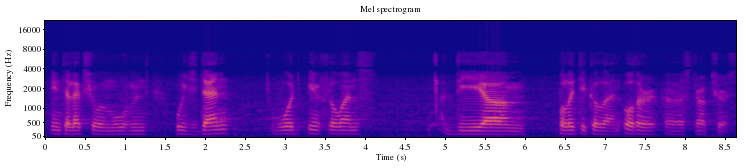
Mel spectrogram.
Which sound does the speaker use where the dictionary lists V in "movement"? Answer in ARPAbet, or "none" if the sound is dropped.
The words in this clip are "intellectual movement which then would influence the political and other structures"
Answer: V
